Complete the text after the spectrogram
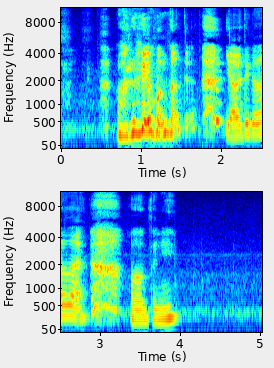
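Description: A young woman laughs cheerfully close to a microphone.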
